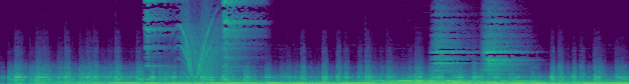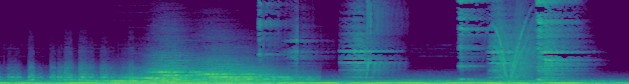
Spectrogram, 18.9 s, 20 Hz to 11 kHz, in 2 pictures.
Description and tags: Uses 5 parts: 1 that plays an excerpt of the sample at different
pitches with no other modification, another that plays different short
chopped pieces of the sample, and three scratches of the sample.
Similar spooky sound the the original sample.
creepy, scary, spooky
